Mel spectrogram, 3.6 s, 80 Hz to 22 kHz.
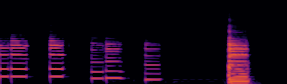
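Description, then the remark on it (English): Guitar run through a chain of 100 effects pedals all turned on: five short, buzzy, distorted stabs in a steady rhythm, then one louder, denser burst at the end, with a faint hum between notes and no talking. “I mean, it just sounded like fucking white noise.”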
